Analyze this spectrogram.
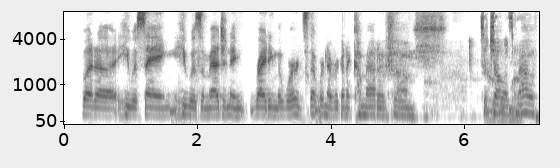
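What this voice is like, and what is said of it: Choked-up, emotional voice. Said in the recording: “this is probably where I'm going to get choked up. I'm trying not to.”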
